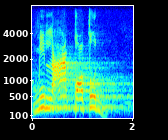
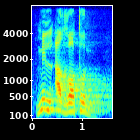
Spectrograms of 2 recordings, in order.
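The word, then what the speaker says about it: ملعقة: Orang Saudi kira-kira gimana bacanya? Mil'aghatun. Mil'aghah. Kalau Mesir mil'a'ah.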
